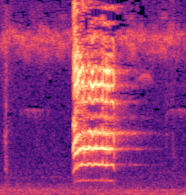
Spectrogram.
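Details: Single harsh, rasping call of a blue jay feeding in a yard, lasting about a third of a second, full of bright overtones, with a quiet steady hum behind it.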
